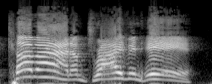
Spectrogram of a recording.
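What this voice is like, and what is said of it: Put-on New York accent. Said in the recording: “I kind of get like a New York accent.”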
